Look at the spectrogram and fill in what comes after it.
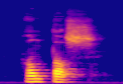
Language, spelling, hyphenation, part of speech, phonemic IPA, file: Dutch, handtas, hand‧tas, noun, /ˈɦɑn.tɑs/, Nl-handtas.ogg
- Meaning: handbag (Commonwealth), purse (US)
